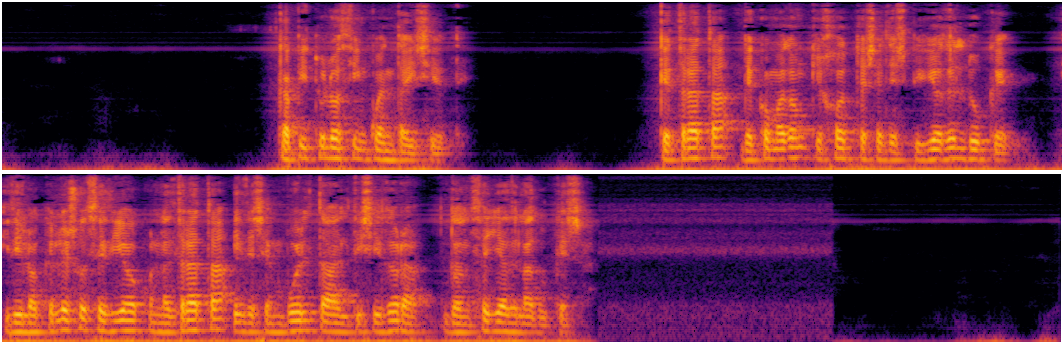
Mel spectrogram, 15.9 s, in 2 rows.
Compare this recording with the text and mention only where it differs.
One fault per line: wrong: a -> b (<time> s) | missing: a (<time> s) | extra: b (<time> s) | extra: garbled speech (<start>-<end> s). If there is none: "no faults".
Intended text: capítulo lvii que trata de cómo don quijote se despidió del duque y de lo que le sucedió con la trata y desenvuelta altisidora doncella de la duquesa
no faults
